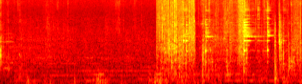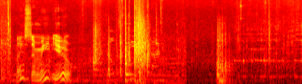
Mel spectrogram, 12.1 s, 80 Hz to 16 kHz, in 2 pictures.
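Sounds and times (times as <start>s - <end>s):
clattering and scraping: 3.1s - 6.3s, 7.9s - 9.8s, 10.4s - 12.0s.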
